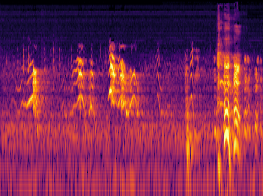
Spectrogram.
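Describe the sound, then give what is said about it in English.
A dog in an online video yips and whines in short, high-pitched bursts, then lets out a few sharper barks close together near the end, clear with no talking. “So you type in dogs, and then you see it, brings up a million things, sites about dogs, pictures of dogs, you can watch videos of dogs.”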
